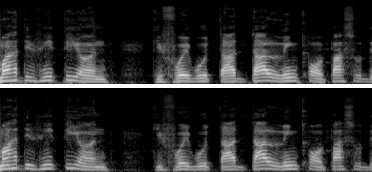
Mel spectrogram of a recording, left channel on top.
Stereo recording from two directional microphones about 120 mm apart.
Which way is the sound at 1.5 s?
55° left (ahead or behind).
